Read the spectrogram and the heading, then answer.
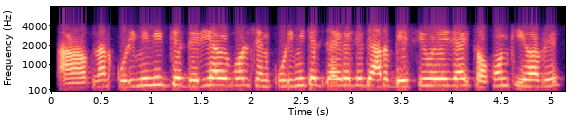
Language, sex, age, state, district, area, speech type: Bengali, female, 45-60, West Bengal, Hooghly, rural, conversation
